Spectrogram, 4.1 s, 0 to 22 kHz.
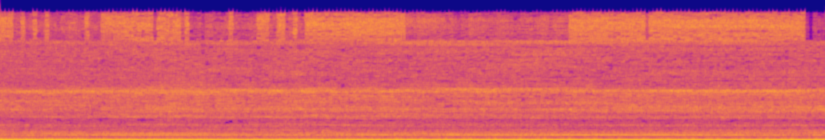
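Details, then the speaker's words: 1999 Chevy Tahoe with LS swap and Holley Terminator X Max, at idle after a second-attempt start; a steady high whistle over a smooth V8 idle from an incorrect throttle body and idle air (IAC) setting, about to be adjusted. "yeah usually the second time but hear that whistle"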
